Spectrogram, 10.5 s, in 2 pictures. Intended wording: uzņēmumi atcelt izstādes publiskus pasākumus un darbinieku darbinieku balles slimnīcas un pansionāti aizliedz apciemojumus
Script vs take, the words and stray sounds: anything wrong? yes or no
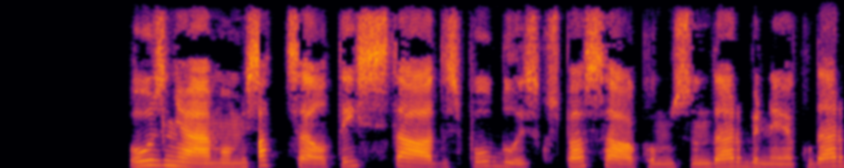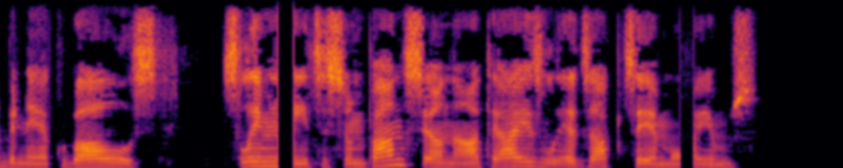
yes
